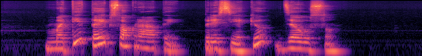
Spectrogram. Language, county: Lithuanian, Marijampolė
